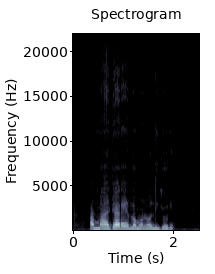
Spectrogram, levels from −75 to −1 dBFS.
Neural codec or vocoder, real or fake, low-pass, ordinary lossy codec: codec, 44.1 kHz, 3.4 kbps, Pupu-Codec; fake; none; none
